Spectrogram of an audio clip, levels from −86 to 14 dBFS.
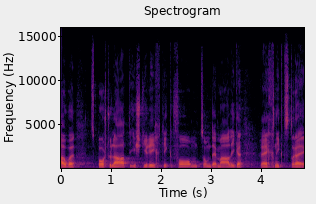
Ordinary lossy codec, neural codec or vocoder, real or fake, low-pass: Opus, 64 kbps; none; real; 14.4 kHz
